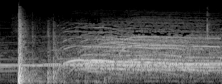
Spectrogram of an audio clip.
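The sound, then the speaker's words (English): A single sharp cannon blast marks the first-place finishers of an ocean sailing race arriving in port. It is followed by sustained loud crowd noise and a steady high tone. “Cannon fire signaled the first place finishers.”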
